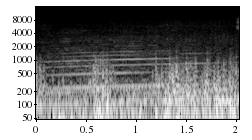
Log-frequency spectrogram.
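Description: Passing traffic at a street intersection: one vehicle's engine accelerating, its note rising slightly for about a second and a half, over a steady low rumble of other traffic.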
